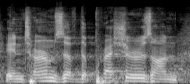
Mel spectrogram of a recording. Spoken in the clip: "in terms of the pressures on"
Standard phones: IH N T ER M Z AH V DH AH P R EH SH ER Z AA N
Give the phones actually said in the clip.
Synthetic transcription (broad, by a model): IH N T ER M Z AH V DH AH P R EH SH ER Z N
